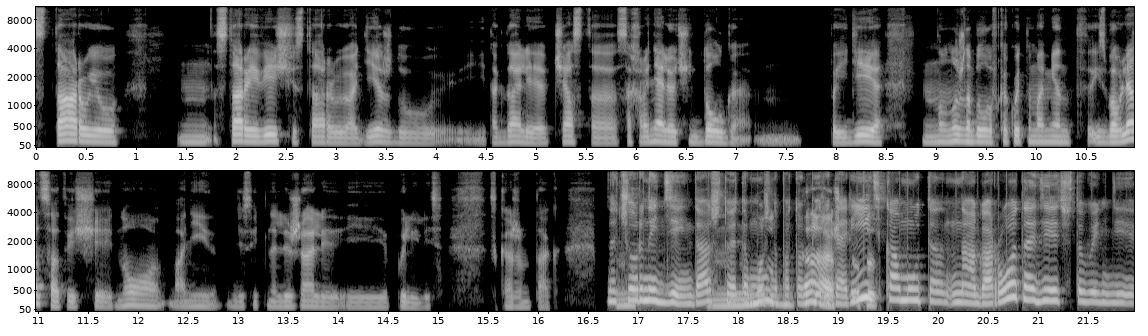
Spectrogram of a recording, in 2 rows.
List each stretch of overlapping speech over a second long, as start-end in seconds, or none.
17.7-19.4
